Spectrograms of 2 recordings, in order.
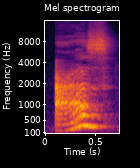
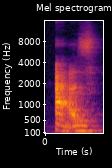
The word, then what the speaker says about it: as: And the pronunciation is as with the z sound, as.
